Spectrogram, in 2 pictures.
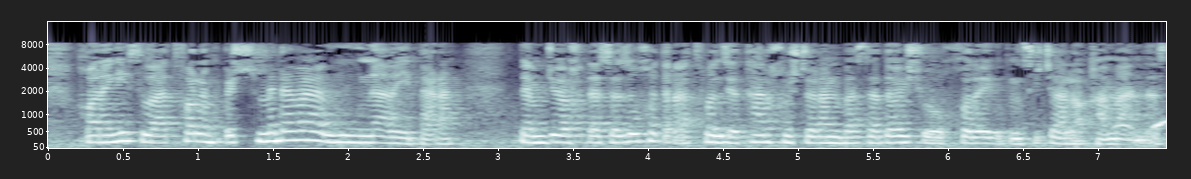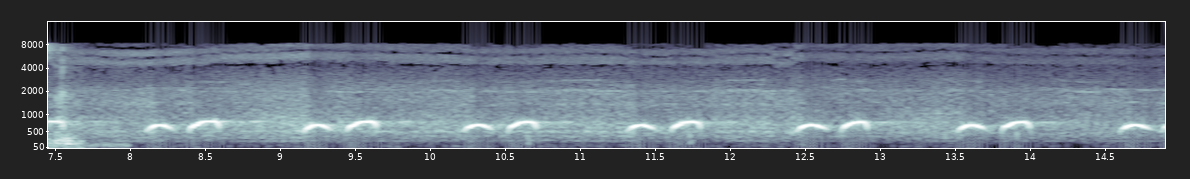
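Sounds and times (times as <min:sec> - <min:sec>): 
speech: 0:00.2 - 0:07.8
dove cooing two-note phrases: 0:07.4 - 0:14.9.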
